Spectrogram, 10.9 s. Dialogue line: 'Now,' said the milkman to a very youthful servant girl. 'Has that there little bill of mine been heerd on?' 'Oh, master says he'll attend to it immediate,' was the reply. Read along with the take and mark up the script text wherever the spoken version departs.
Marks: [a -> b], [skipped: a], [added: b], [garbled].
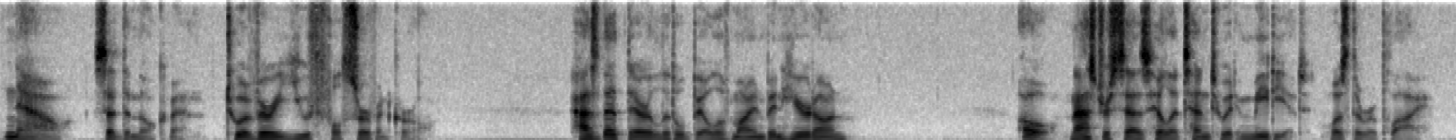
'Now,' said the milkman to a very youthful servant girl. 'Has that there little bill of mine been heerd on?' 'Oh, master says he'll attend to it immediate,' was the reply.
